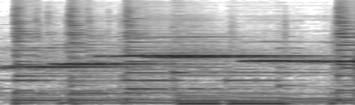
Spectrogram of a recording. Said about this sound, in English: She whistles out to men walking alone at night.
